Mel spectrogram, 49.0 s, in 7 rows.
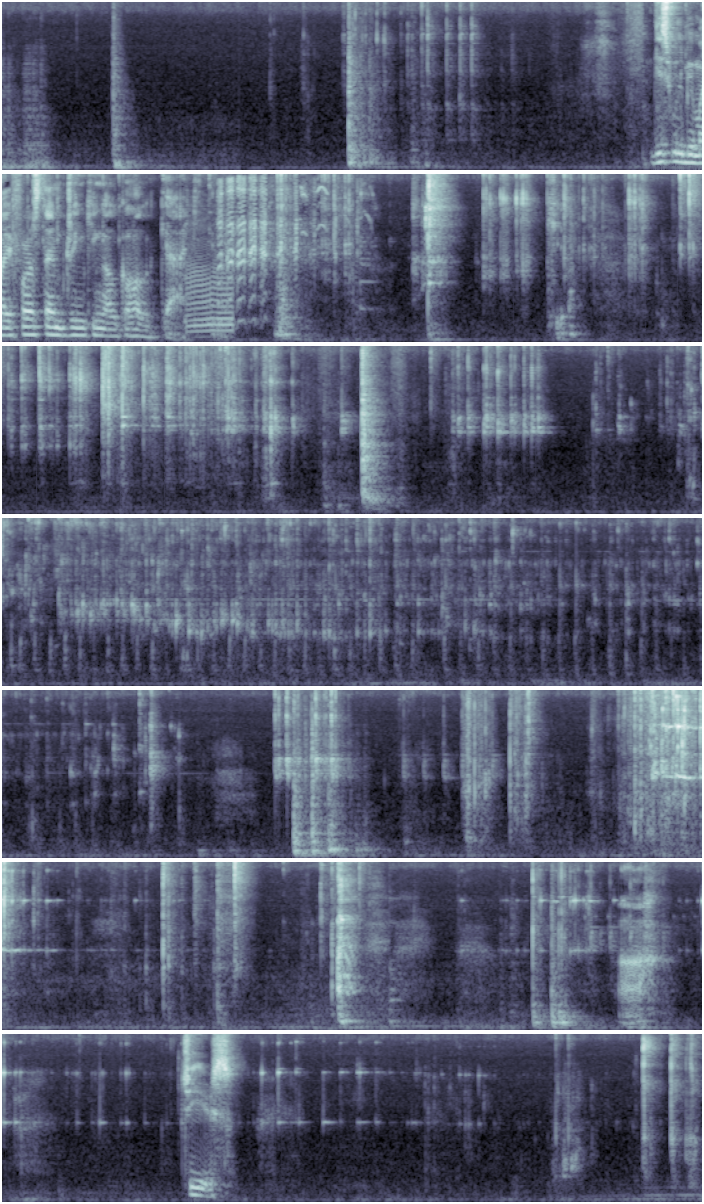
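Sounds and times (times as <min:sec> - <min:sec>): whisky pouring into glass: 0:18.6 - 0:29.8.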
